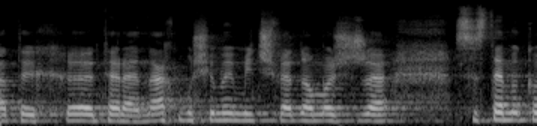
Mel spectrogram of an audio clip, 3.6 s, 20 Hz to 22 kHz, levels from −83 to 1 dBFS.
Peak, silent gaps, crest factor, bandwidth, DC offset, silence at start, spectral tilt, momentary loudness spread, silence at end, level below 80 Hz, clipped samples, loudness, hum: -16 dBFS; none; 16 dB; 18 kHz; under 0.1%; 0 s; -3 dB/octave; 7 LU; 0 s; -78 dBFS; under 0.1%; -32 LUFS; none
